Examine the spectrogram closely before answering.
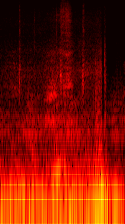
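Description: A car's power window hums closed with a steady motor whir over low cabin rumble, ending in a soft thunk as it seals shut near the end.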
